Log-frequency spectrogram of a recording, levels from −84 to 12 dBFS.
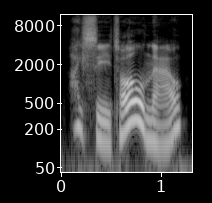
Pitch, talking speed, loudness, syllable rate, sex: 170 Hz, 230 wpm, -16 LUFS, 4.9 syllables/s, male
